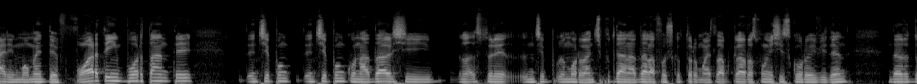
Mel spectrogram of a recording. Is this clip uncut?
no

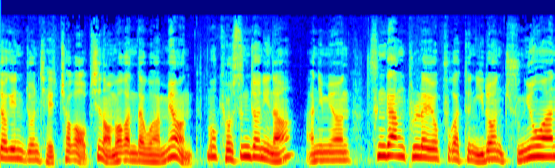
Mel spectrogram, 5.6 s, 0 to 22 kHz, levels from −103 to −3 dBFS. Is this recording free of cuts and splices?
no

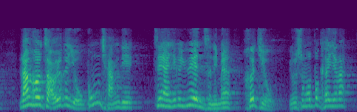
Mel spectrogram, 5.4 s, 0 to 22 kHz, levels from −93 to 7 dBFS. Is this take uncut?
yes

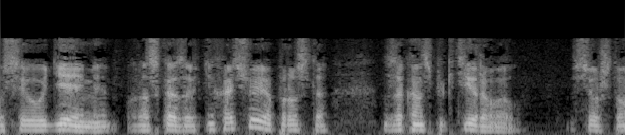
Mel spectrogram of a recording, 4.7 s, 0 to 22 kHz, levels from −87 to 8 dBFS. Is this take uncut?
yes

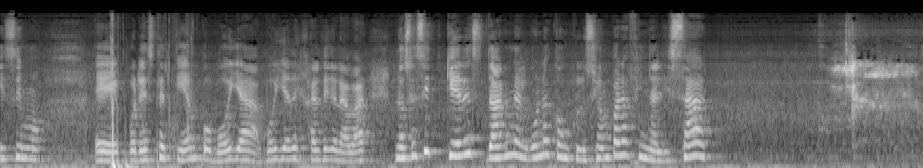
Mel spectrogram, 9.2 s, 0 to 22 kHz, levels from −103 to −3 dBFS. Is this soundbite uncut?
yes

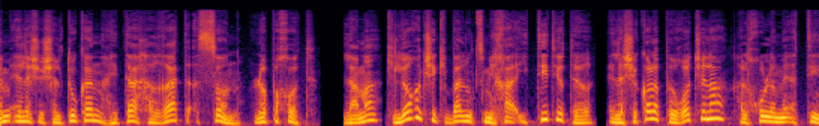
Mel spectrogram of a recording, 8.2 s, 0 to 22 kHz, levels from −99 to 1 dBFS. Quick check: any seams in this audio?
yes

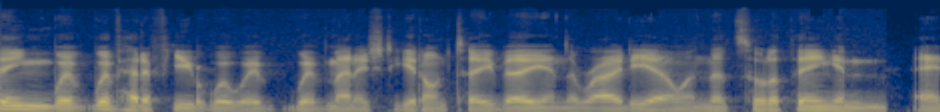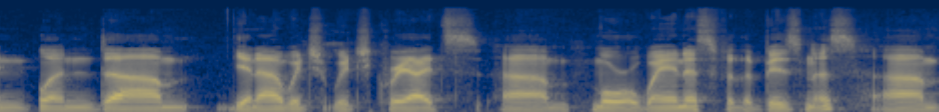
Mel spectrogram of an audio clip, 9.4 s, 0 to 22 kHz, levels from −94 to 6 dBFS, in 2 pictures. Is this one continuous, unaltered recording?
no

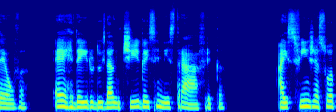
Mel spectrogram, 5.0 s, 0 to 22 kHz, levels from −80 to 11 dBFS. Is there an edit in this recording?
yes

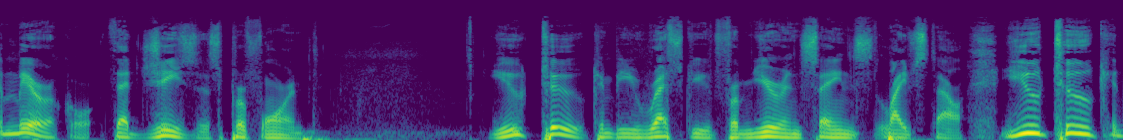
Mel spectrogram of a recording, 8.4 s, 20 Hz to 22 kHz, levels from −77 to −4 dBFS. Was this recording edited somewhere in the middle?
no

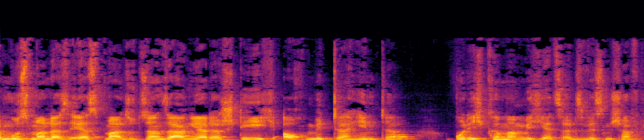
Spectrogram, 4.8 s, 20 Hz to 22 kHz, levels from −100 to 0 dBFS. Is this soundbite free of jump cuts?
yes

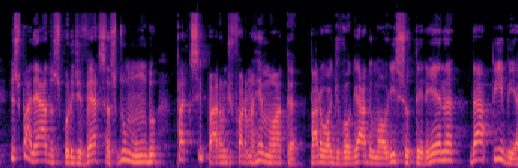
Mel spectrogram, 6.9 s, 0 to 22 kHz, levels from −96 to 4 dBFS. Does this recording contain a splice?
yes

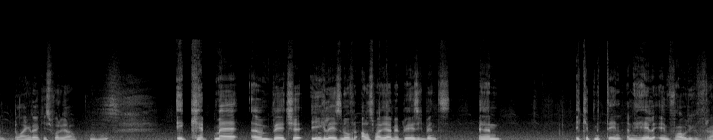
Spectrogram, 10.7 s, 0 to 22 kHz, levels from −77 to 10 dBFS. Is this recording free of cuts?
yes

